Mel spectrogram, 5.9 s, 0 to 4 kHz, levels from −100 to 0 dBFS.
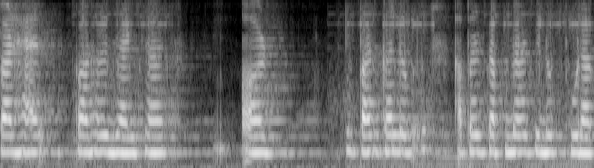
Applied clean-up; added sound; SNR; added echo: neural separator model SepFormer DNS4.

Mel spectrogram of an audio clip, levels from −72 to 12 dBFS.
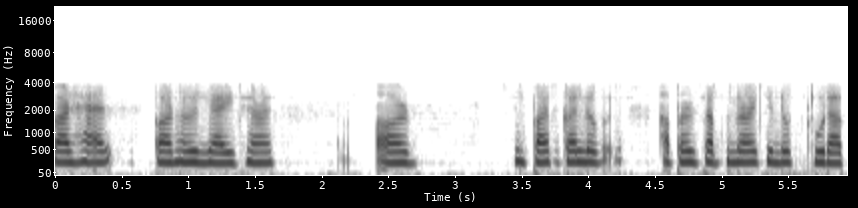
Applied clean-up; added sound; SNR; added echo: neural separator model SepFormer WHAMR!.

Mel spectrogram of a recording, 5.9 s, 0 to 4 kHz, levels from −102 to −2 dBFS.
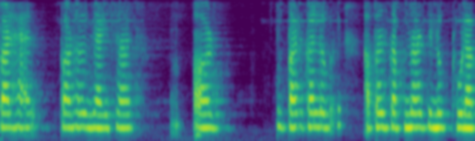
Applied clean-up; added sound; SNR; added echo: neural mask model DeepFilterNet 3.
